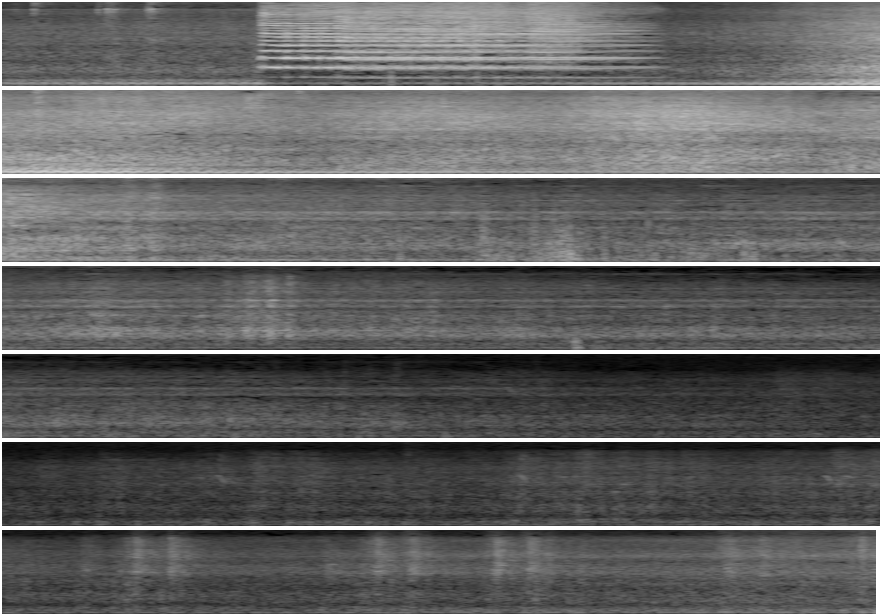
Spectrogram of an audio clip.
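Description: Diesel regional passenger train sounding one horn blast of about two seconds as it approaches, then passing close by with engine and wheel noise at its loudest about four seconds in, fading away as it runs off into the distance.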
